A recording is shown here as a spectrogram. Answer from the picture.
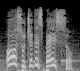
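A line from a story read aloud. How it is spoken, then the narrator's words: Eldest exclaims. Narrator (Italian): esclama il più grande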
